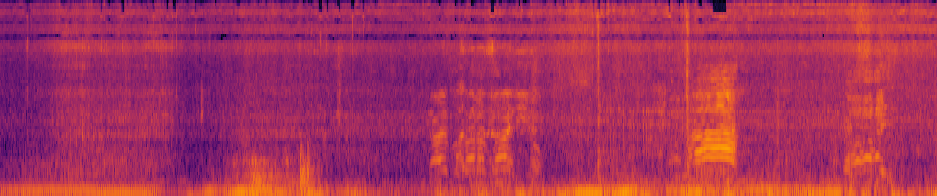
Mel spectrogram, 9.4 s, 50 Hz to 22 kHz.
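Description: A BMW F30 sedan churns through a muddy bog test, its engine droning and revving loudly and steadily while people talk and shout nearby.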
